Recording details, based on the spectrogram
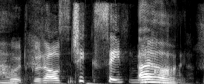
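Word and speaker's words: Csikszentmihalyi: Like do you want the cheat? The cheat way is chick sent me high. That's the only way I remember.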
